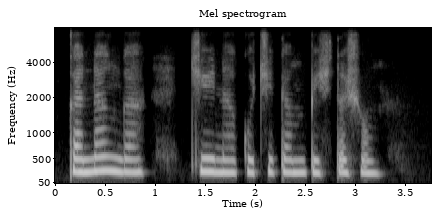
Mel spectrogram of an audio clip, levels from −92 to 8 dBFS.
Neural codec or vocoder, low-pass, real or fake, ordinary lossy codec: none; 7.2 kHz; real; Opus, 32 kbps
